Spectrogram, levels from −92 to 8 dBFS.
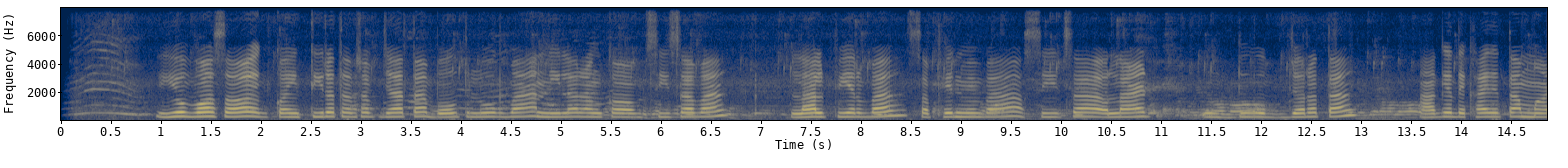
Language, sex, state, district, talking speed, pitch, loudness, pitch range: Hindi, female, Uttar Pradesh, Gorakhpur, 130 wpm, 275 Hz, -23 LUFS, 265-290 Hz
